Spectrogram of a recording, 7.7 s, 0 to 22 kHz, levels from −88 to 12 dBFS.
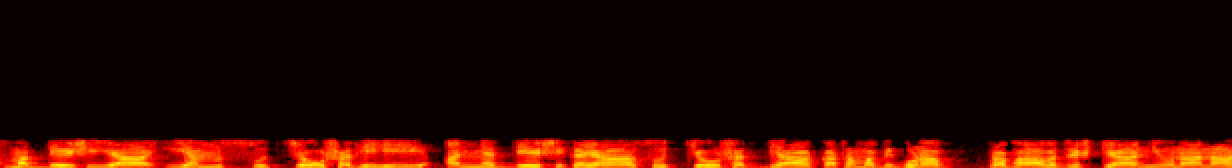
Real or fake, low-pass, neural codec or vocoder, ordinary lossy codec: real; 3.6 kHz; none; Opus, 32 kbps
